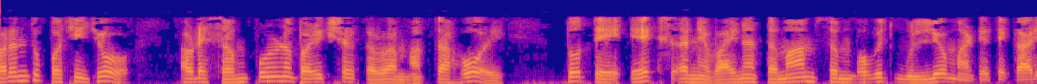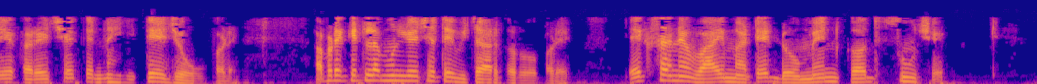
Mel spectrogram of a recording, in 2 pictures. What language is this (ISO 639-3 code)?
guj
